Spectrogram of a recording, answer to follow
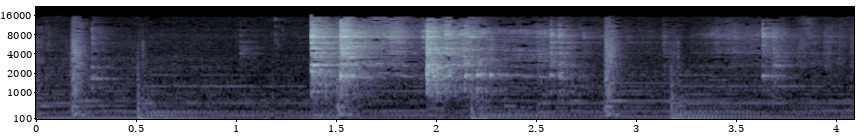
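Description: Spatula clinking and scraping against a stainless steel pot and a frying pan while thick coconut cream is scooped over, with several sharp taps and a louder scrape about a second and a half in, over background music.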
